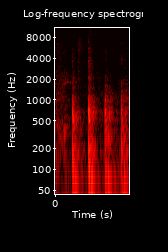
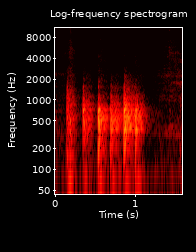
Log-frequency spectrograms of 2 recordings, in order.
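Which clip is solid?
The second.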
